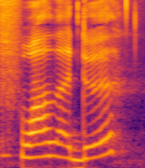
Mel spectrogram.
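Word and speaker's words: Folie à Deux: Foie la deux? I can't speak French. How do you pronounce that? – That was really good.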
